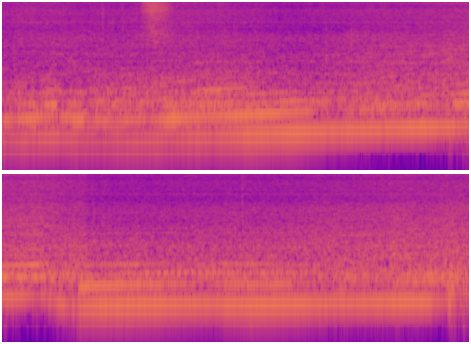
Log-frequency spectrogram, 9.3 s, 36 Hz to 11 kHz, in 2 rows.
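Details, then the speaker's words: 2003 Saturn Ion 1 automatic on test drive: part-throttle acceleration to over 60 mph, engine note climbing smoothly, dropping cleanly at each upshift and climbing again. Normal acceleration and healthy automatic shifts. "I wasn't even full throttle and we're over 60 miles an hour. So as you can see, it does get up and go. It does seem pretty darn nice."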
